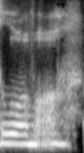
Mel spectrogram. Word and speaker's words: Louisville: So for starters here, what is the correct pronunciation of the town that you live in? – I say it as Louisville.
